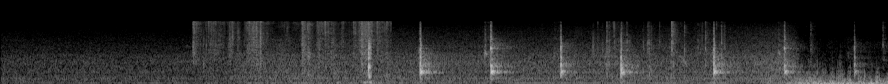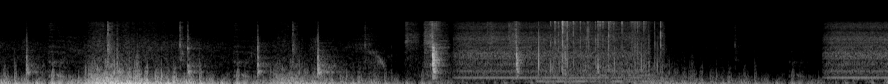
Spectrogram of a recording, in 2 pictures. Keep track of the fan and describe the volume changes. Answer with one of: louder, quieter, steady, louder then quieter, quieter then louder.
louder then quieter.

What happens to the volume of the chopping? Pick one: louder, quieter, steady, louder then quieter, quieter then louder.
quieter then louder.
